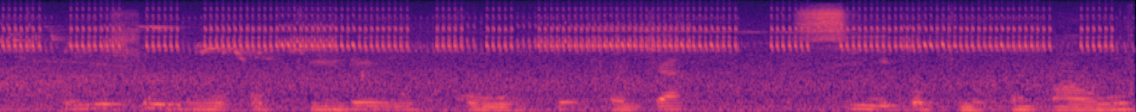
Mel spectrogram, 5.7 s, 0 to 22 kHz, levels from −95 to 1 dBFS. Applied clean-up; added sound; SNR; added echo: none; Cricket; -4 dB; none.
